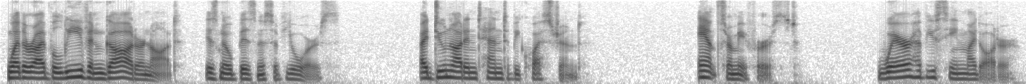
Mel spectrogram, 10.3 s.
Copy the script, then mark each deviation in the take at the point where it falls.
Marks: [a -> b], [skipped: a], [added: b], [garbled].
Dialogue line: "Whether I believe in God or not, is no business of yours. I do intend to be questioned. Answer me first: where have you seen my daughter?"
"Whether I believe in God or not, is no business of yours. I do [added: not] intend to be questioned. Answer me first: where have you seen my daughter?"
